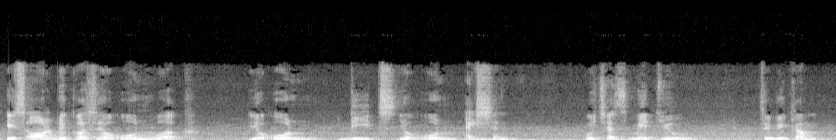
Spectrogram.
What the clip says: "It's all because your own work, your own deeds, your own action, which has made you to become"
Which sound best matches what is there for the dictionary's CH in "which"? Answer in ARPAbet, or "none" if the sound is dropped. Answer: CH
